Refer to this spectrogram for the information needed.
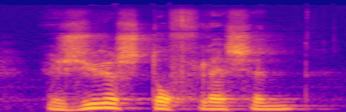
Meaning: plural of zuurstoffles
- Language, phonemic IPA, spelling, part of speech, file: Dutch, /ˈzurstɔfˌlɛsə(n)/, zuurstofflessen, noun, Nl-zuurstofflessen.ogg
